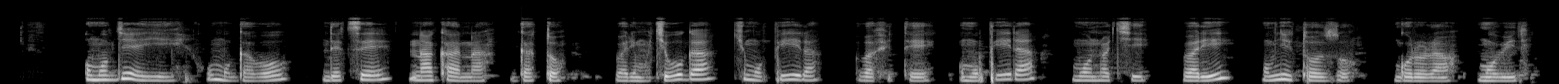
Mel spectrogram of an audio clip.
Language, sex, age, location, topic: Kinyarwanda, female, 18-24, Kigali, health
